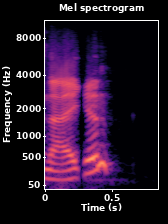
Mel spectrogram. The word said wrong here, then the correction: Nguyen: Wynn! Pronounced Wynn! – James Wynn. – James Wynn? – He's Vietnamese. – I know a guy who has that same last name. He pronounces it as Wynn.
